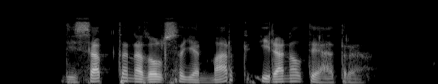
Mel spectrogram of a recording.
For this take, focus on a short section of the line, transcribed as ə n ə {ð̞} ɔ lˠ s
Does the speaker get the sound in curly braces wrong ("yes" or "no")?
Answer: no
